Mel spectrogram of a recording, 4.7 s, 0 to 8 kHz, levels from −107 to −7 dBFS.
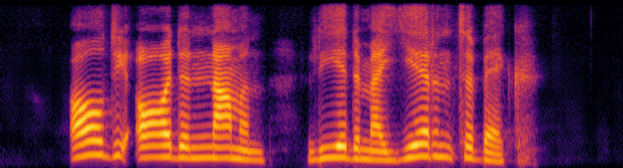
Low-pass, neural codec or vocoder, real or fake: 7.2 kHz; codec, 24 kHz, 0.9 kbps, DualCodec; fake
